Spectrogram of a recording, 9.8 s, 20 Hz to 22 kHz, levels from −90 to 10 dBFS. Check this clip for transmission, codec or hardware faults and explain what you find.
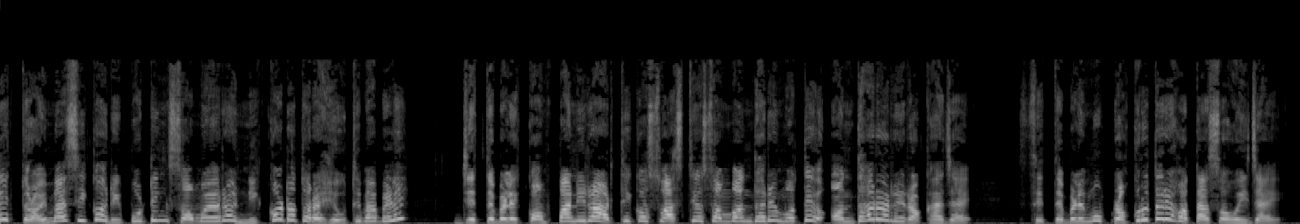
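One fault is present, near the end of this speech clip. From 8.32 to 8.37 s there is damaged data in a compressed stream. For about 50 ms, the bytes reaching the decoder were wrong. It could not read those frames correctly. It lost sync and had to search for the next valid frame header. The result is a short chirp, squawk, click or hole in the sound. It is brief.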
